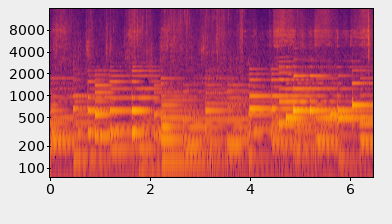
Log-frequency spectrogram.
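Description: Gentle background piano music: a melody of held notes over a slowly moving bass line.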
